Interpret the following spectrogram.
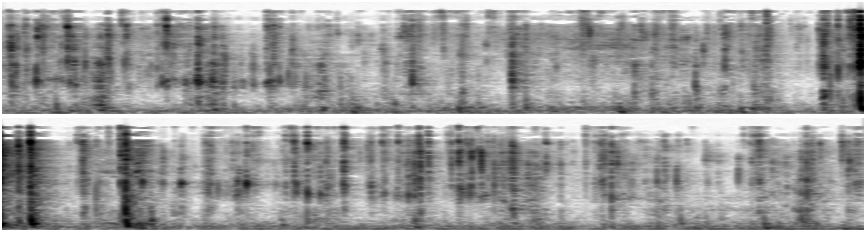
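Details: Female Golden Retriever puppy indoors eats a raw dog food dinner, partly frozen to slow her down: dense crackly crunching and wet smacking, with one sharp louder bite near the middle.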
